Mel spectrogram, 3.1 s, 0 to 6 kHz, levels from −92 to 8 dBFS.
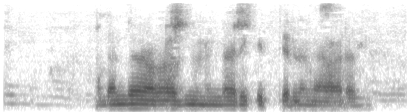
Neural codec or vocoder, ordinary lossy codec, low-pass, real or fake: codec, 24 kHz, 6 kbps, HILCodec; MP3, 32 kbps; 5.4 kHz; fake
